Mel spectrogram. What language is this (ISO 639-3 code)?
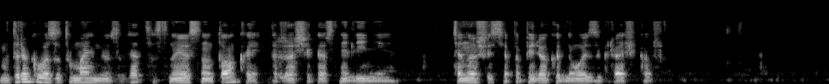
rus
